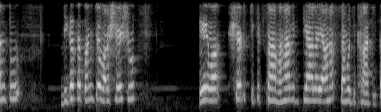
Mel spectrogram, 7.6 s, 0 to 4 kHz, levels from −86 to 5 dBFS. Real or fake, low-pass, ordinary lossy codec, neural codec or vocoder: fake; 3.6 kHz; Opus, 64 kbps; codec, 44.1 kHz, 2.6 kbps, SNAC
